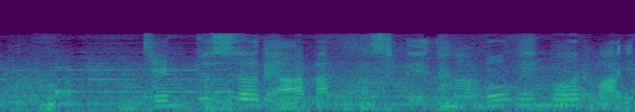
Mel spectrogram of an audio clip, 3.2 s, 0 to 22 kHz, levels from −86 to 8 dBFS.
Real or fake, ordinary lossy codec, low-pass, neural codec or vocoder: fake; Opus, 32 kbps; 7.2 kHz; codec, 16 kHz in and 24 kHz out, 0.6 kbps, FireRedTTS-2 codec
